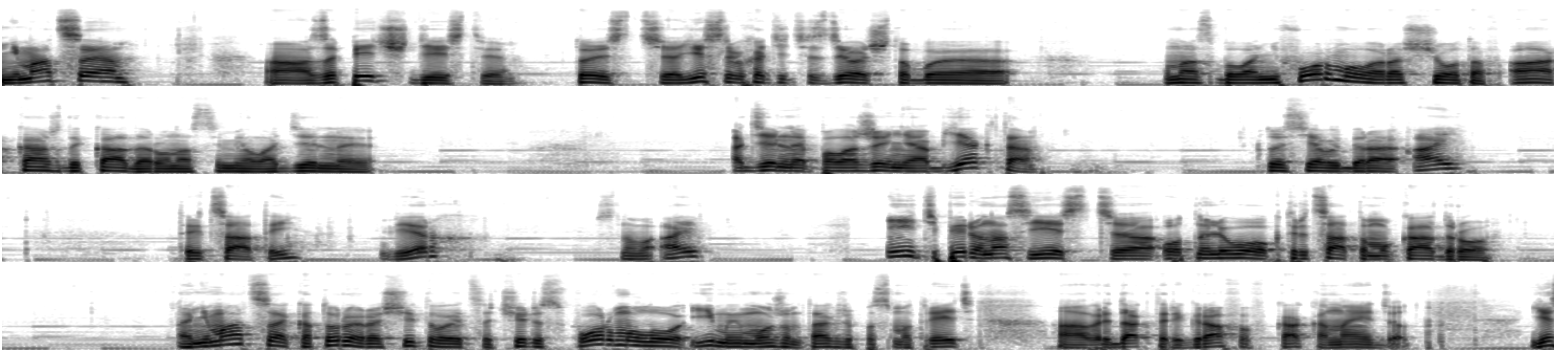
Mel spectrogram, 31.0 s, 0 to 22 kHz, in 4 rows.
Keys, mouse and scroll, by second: 2.2 click, 3.7-5.2 drag, 15.7 click.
